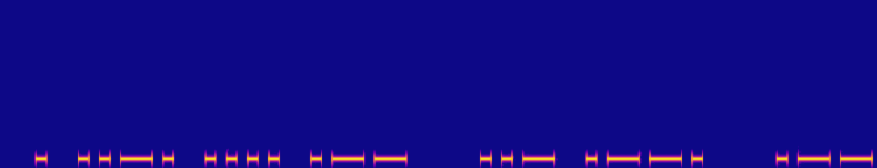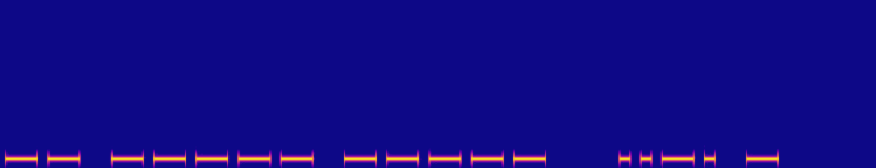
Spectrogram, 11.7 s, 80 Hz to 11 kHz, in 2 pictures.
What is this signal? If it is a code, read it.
Morse code, heard as a keyed tone, about 17 wpm, 700 Hz. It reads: EFHW UP 100 FT
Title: K1USN SST QSO Practice 17wpm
